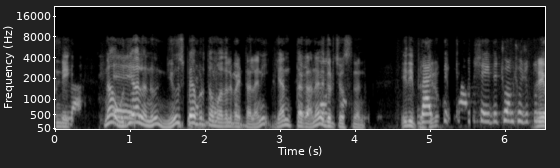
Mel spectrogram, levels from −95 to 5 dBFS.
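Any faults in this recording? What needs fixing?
Speech suppressed in double talk at 0.23–0.37 s, 1.12–3.99 s and 5.05–5.61 s: the speech dips by up to roughly 40 dB, likely because the echo canceller ducked both talkers at once. On a waveform the envelope collapses in patches. Prevent it with a canceller that keeps full-duplex speech through double talk.

Echo leak at 0.59–0.63 s, 1.97–2.95 s and 4.12–4.34 s: a faint copy of the speech trails 391 ms behind, at about 20 to 35 dB below it, likely residual loudspeaker echo. A spectrogram shows ghost harmonics shifted 391 ms later. Prevent it by improving echo cancellation or using a headset.

Background gated by the echo canceller at 4.27–4.53 s: the room sound drops by about 33 dB while the loudspeaker plays, then returns. It appears as a blank band in the spectrogram's noise floor. Prevent it with gentler residual-echo suppression or comfort noise.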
